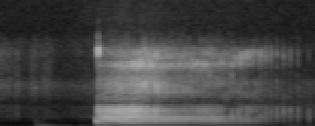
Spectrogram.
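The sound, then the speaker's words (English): A loud, drawn-out fart sound sent as a WhatsApp message, with a buzzy, rippling texture that sputters and fades over about a second and a half, played back clearly on its own with no talking. “likes to send me farts on WhatsApp”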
